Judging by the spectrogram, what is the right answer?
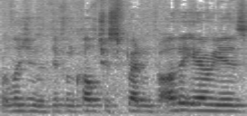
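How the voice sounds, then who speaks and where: A high-pitched man's voice with a Brooklyn accent and monotone, flat intonation, amid audible room echo and noticeable background noise. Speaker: judge. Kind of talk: panel discussion. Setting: community forum.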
